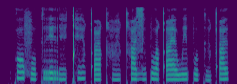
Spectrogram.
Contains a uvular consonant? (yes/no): yes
